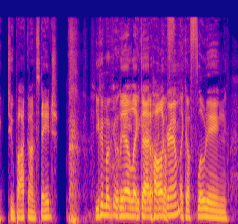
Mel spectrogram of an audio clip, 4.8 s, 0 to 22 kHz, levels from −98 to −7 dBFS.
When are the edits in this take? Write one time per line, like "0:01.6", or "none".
none

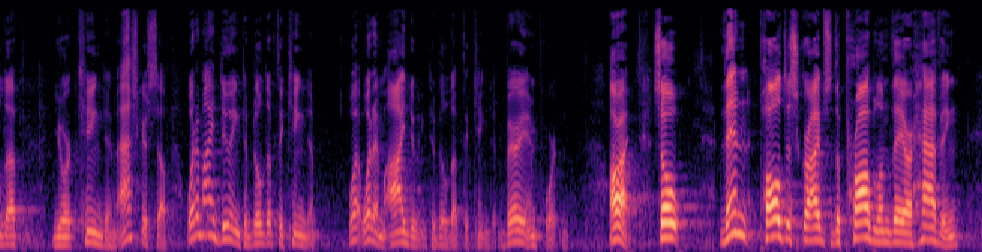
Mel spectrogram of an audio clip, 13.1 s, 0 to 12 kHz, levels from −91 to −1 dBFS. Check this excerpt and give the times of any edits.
none

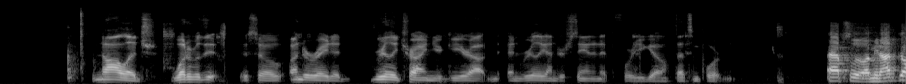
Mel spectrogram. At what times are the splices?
none

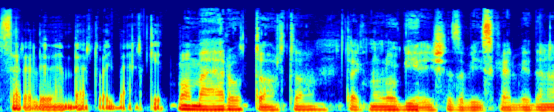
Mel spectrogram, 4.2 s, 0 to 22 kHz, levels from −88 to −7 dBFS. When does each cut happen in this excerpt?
0:01.2
0:03.1

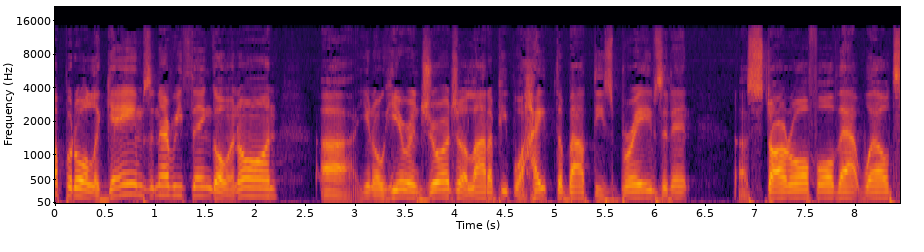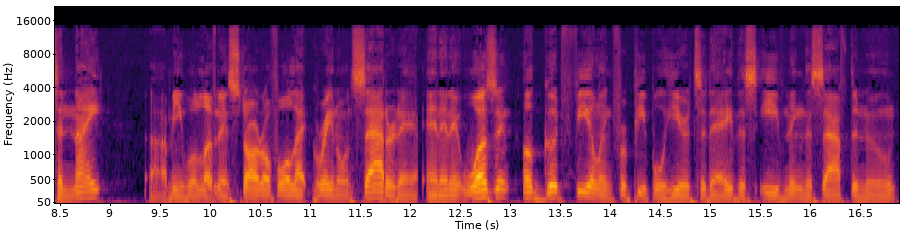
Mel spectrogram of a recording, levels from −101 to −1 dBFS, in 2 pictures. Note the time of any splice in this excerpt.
0:10.0
0:12.1

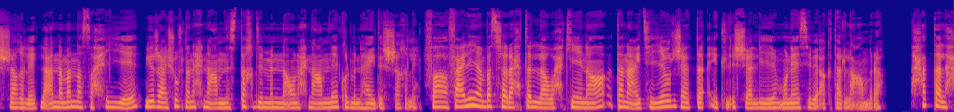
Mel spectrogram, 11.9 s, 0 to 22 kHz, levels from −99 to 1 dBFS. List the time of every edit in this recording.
0:05.3

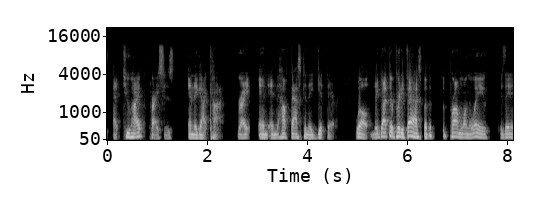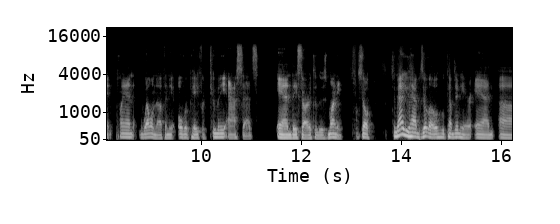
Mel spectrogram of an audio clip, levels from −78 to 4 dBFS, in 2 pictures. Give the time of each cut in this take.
0:02.8
0:13.1

